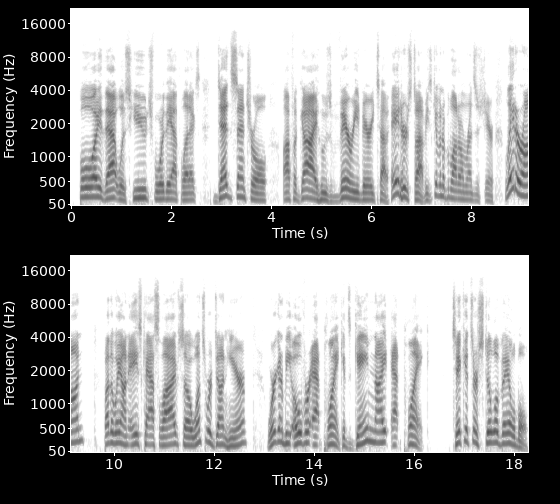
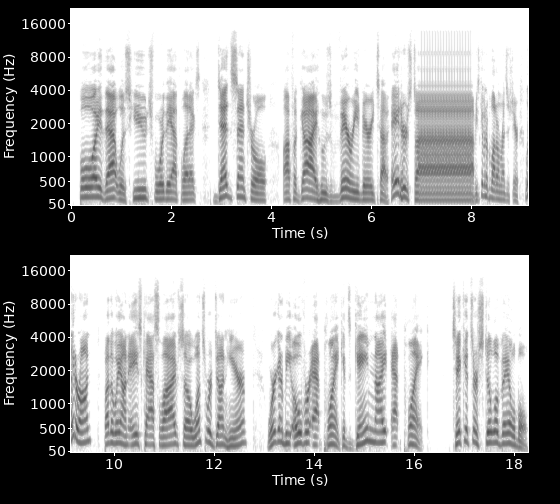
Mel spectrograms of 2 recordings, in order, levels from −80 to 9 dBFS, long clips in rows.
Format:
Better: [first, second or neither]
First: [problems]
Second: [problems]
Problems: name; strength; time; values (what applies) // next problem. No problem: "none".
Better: first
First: none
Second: audio freezing; at 7 s for 1 s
